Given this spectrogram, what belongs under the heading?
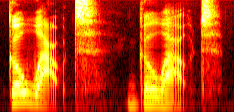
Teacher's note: โอโมีวแหวนอยู่ท้ายเสียงสระอยู่แล้วก็วแหวนมาเชื่อมต่อเลยค่ะ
